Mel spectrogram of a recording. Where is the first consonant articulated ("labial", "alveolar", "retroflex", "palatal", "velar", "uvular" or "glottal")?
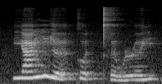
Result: palatal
